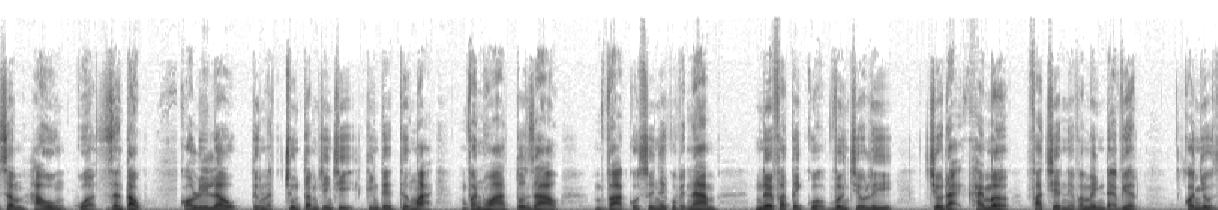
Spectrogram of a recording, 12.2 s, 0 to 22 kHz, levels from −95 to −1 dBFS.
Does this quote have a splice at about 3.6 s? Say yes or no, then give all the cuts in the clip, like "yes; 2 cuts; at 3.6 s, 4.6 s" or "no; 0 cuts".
no; 1 cut; at 1.8 s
